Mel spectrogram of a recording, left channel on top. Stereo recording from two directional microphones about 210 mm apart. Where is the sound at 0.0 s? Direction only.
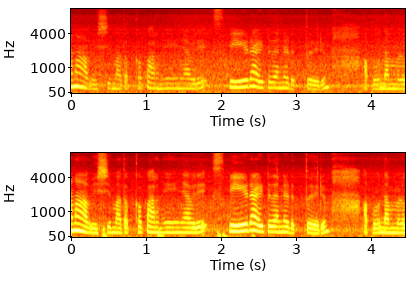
35° right (ahead or behind).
